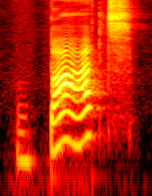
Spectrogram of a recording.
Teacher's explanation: The first syllable, ro, is an open syllable, making that long O sound. And the second syllable, bot, is closed in by that T, making a short O sound.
